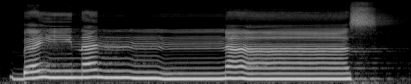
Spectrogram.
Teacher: Nunnya adalah gunnah musyaddadah karena nun bertasydid. Maka cara membacanya didengungkan nunnya, ditahan bunyi an-nya kurang lebih 2 harokat.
